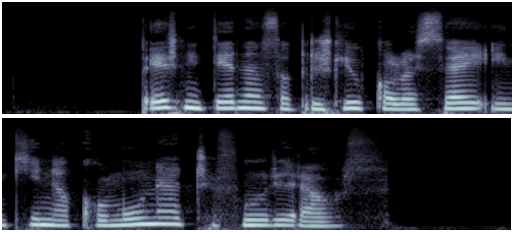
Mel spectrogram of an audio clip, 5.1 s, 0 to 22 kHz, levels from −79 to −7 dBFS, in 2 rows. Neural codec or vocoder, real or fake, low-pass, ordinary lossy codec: codec, 44.1 kHz, 2.6 kbps, DAC; fake; 19.8 kHz; Opus, 64 kbps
